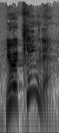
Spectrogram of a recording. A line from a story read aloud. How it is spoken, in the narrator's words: said Pilate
